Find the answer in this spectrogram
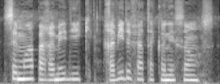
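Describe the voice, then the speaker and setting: A man's voice: high-pitched, flat delivery, normal speed, fairly bright tone, slight background noise, pitched above the performer's own voice. A man putting on a chirpy young field medic woman. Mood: teasing. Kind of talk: reading game dialogue aloud.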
